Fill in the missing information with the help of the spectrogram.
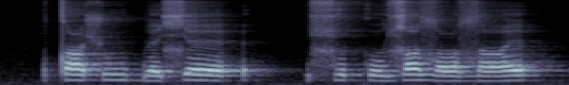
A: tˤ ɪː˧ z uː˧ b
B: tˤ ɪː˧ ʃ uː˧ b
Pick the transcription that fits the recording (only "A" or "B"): B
